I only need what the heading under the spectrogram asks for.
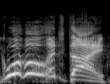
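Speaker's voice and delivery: high, loud gleeful whoop; mock excitement. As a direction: whoop it up in over-the-top fake celebration. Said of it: "I wouldn't be like".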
